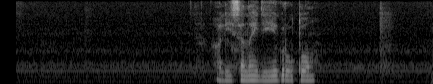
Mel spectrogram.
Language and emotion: Russian, neutral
